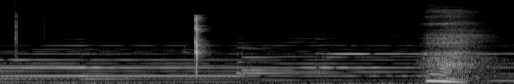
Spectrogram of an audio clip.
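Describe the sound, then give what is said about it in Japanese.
A cigarette is taken from a pocket and lit. A single sharp click is followed by a short, breathy hissing burst, both faint against sustained musical tones. “ポケットからタバコを取り出して火をつける。”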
